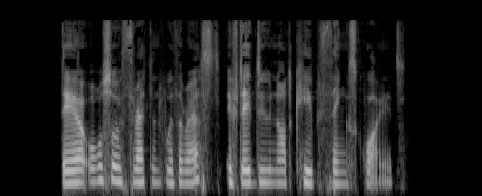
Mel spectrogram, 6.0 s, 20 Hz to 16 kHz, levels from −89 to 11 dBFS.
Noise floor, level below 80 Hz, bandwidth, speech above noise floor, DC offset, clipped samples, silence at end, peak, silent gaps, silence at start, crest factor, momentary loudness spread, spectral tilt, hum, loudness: -89 dBFS; -70 dBFS; 11.5 kHz; 65 dB; under 0.1%; under 0.1%; 1.05 s; -6 dBFS; none; 0.75 s; 20 dB; 11 LU; -4.5 dB/octave; none; -24 LUFS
